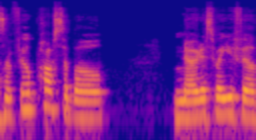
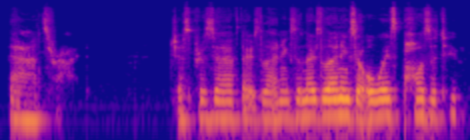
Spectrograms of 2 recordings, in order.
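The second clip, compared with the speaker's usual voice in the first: trancey guidance; 4 dB quieter than usual. Acted. Coach guiding live viewers through a release, soft trance voice. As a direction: lull them into noticing the feeling. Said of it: "weird trancey stuff".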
